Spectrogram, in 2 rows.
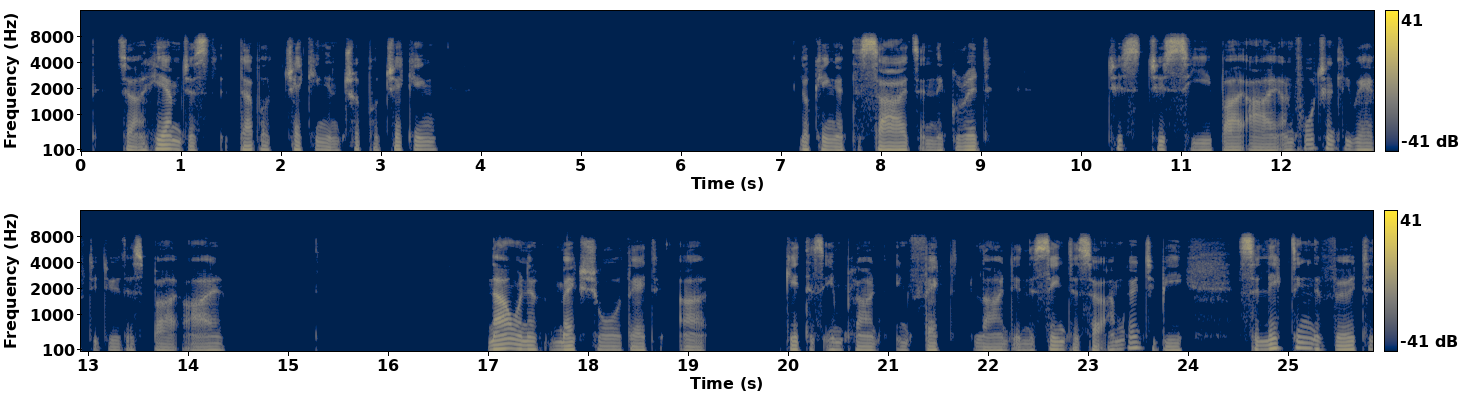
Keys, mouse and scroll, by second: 0.0-0.5 shift+scroll down 1, 0.5-0.9 scroll up 3, 2.2-2.5 scroll down 2, 9.2-9.6 scroll up 5, 9.6 shift+middle click, 10.3 scroll down 1, 11.3-12.1 scroll down 4, 13.2 Tab, 14.5-15.5 middle drag, 15.5-15.9 scroll down 2, 15.9-16.9 scroll up 4, 18.1 shift+middle click, 19.0 scroll down 1, 19.1 middle click, 19.9 Tab, 21.1 alt+a, 21.7-24.0 middle drag, 24.0 c.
